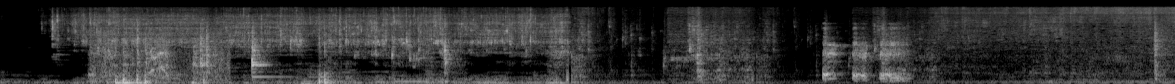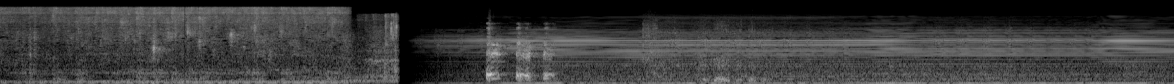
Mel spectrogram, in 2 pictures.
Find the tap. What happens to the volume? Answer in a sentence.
The volume of the tap goes down, then up.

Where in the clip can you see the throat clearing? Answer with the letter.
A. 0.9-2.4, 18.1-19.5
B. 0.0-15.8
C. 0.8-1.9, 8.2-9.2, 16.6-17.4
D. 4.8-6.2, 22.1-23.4
C.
